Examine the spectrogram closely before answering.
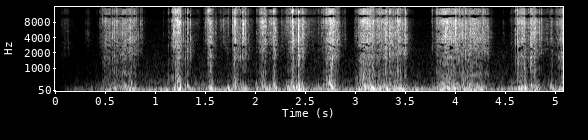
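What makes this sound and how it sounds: Long natural nails scratch a dry, empty, hand-sized rectangular slab of natural loofah, a porous, hollow-channeled plant fiber. Rough, bright, rasping scrapes come in quick, uneven repeated strokes. The sound is almost all high hiss with little low body.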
